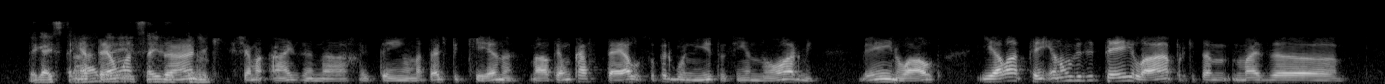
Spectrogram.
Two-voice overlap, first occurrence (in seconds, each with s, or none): 0.7 s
